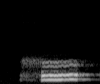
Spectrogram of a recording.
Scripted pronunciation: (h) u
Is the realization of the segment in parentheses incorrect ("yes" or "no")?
no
